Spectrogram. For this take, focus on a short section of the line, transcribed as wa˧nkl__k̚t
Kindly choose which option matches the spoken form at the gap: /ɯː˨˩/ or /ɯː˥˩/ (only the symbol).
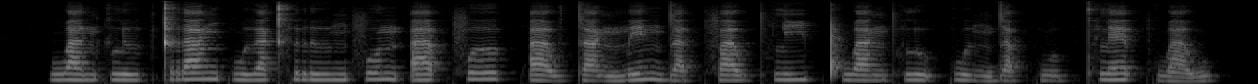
ɯː˨˩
